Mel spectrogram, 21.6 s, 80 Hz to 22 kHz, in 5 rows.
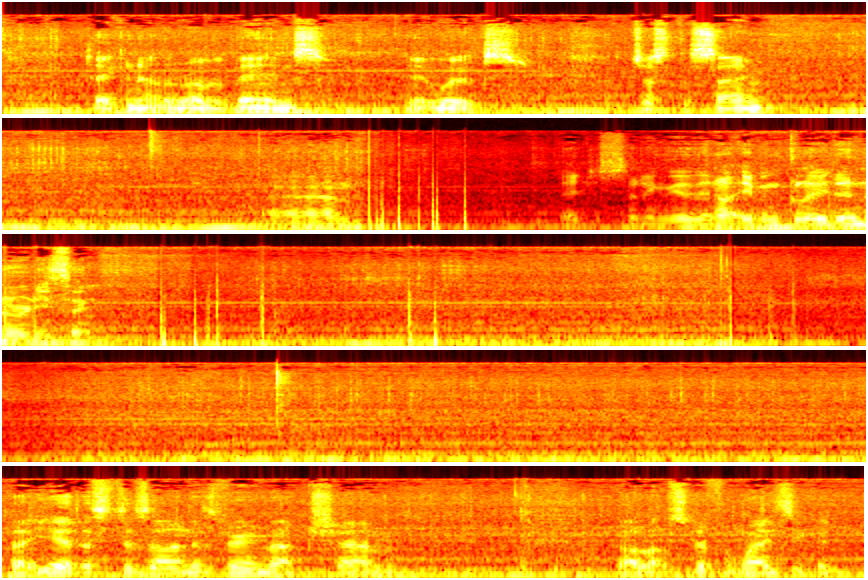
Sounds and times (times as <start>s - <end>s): Speech: 0.4s - 2.6s, 3.2s - 3.9s, 7.1s - 9.2s, 17.3s - 19.3s, 20.3s - 21.5s.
